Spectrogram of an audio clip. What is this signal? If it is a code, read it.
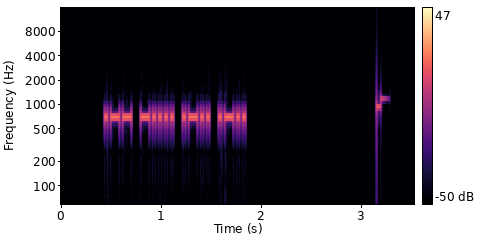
Morse code, heard as a keyed tone, about 37 wpm, 700 Hz. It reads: W6LL
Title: USA Call Signs - 4 Characters - 4x Character Spacing - 40wpm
